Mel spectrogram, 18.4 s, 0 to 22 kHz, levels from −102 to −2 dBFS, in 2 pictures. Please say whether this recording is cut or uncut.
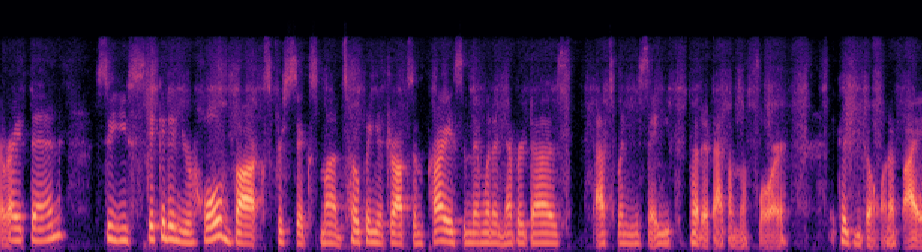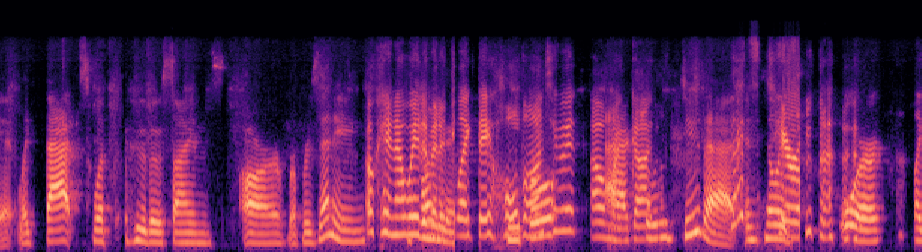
cut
